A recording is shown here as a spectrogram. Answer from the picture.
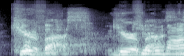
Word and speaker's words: Kiribati: Kiribati is how it's actually pronounced.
